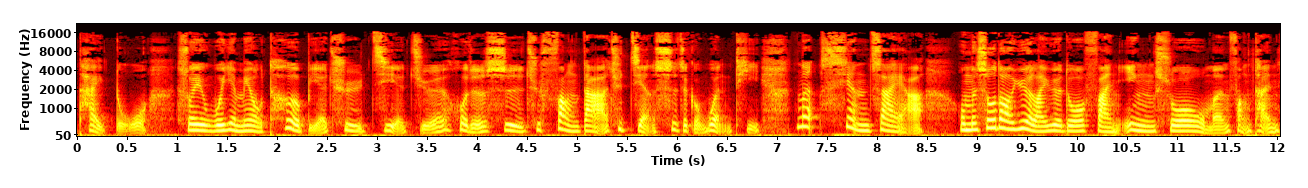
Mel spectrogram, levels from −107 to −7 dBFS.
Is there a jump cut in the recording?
no; 0 cuts

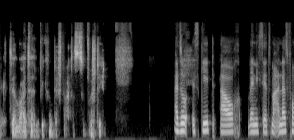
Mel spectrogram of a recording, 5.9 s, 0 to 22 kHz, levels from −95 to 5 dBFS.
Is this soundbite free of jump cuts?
yes; 0 cuts

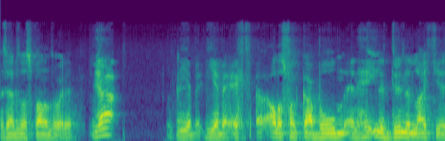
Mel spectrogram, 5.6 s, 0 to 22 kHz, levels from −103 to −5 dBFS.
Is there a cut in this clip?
yes; 2 cuts; at 1.0 s, 2.2 s

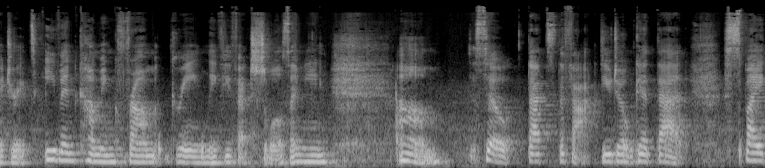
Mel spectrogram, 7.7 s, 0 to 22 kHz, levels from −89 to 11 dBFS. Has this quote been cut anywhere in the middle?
yes; 1 cut; at 6.0 s

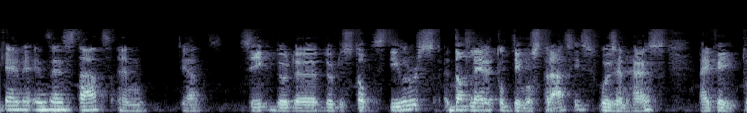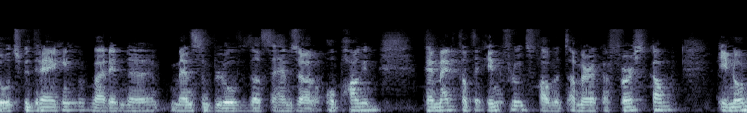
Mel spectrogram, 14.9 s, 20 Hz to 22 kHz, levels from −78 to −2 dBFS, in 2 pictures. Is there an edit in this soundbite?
no; 0 cuts

